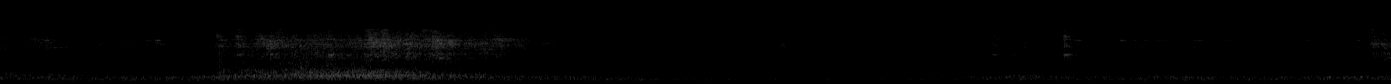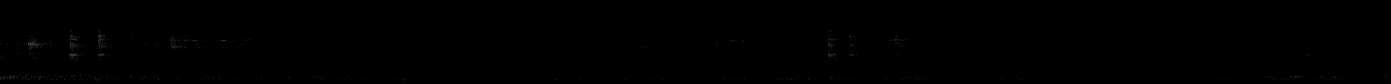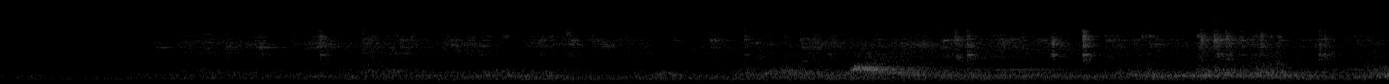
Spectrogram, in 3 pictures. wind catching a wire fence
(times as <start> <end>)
27.8 41.7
